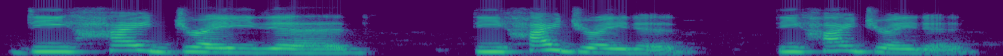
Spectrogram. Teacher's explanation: to become dehydrated in this heat so that is Rule three it ends in a t sound so we have to have that extra syllable · See, it ends in a T, dehydrate. Ends in a T, so we need an extra syllable.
